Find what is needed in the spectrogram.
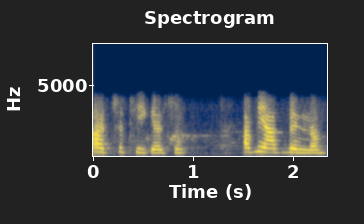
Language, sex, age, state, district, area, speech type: Bengali, female, 18-30, West Bengal, Bankura, urban, conversation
